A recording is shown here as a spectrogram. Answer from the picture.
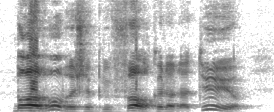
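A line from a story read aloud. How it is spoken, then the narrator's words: Admiring exclamation. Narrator (French): s'écria Robert Danvers, s'exprimant ainsi le superlatif de son admiration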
